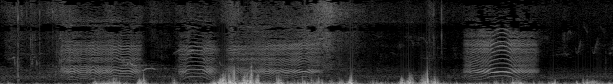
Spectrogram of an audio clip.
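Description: Hands and a red-handled digging trowel breaking up a plug of soil to find a metal-detector target: crumbly rustling and dull knocks of earth, loudest about two seconds in. A few wavering, high-pitched animal-like calls sound over it, about a second in and again about five seconds in.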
